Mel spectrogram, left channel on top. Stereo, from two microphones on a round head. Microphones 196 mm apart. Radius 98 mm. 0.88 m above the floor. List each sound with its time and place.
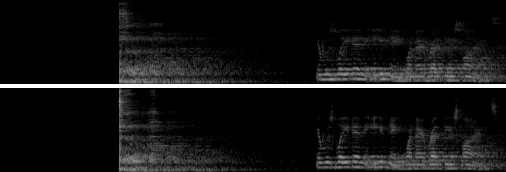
1.2 s a clunk: 75° right (ahead or behind), 1.8 m
3.2 s a woman speaking: 35° right (ahead or behind), 2.5 m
